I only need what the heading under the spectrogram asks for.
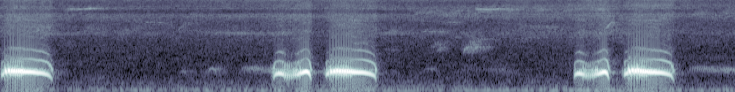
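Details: Spotted dove used to decoy wild doves at ground level; low mellow coos in pairs, a quick lead note then a longer sustained one, repeated roughly every two seconds with little background noise.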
